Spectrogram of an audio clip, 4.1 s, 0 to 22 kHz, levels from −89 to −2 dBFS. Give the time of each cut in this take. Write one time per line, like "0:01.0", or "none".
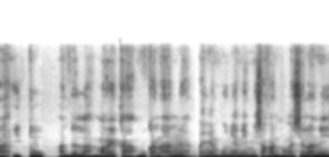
0:02.4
